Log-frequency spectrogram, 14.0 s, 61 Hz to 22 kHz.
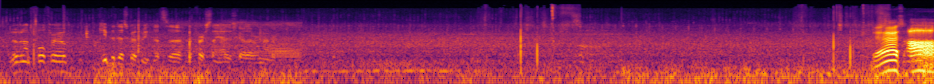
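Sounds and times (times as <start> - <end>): low steady rumble: 0.0 - 14.0.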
